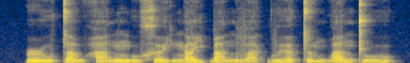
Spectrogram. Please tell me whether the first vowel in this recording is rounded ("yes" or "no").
yes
